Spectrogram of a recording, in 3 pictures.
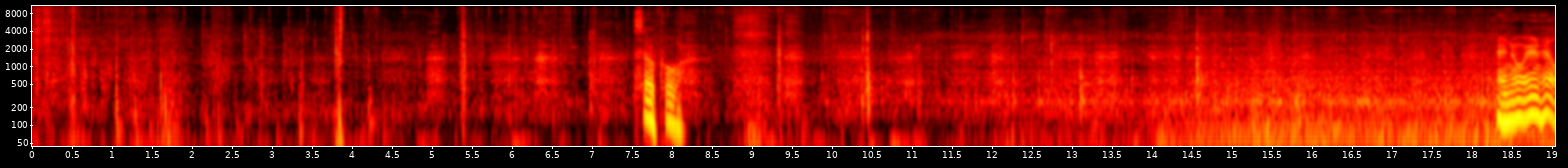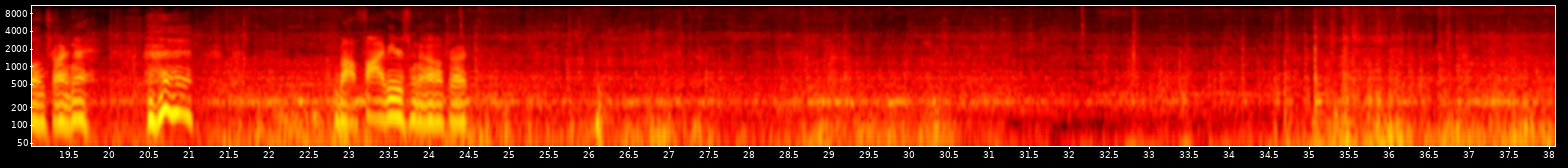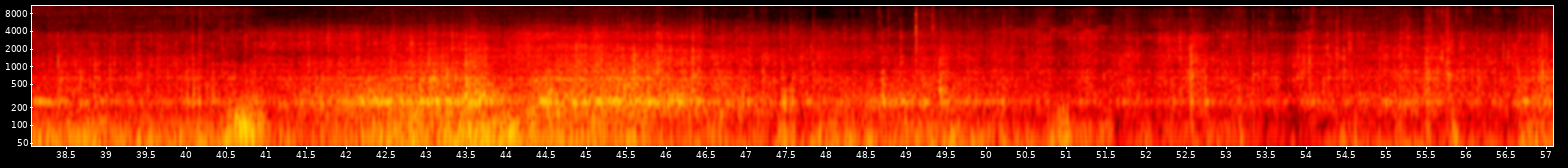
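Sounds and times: bike rattling: 0:00.0 - 0:57.0
tyres rolling on dirt: 0:00.0 - 0:57.0.

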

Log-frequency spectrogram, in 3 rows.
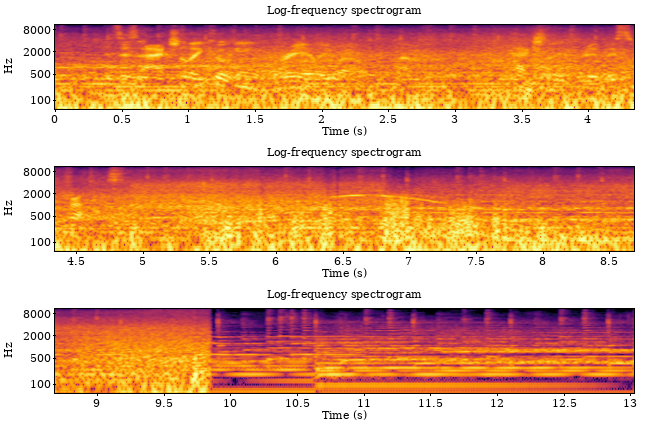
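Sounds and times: surf: 0:00.0 - 0:09.8
faint music: 0:00.0 - 0:09.9
wind buffeting microphone: 0:00.0 - 0:09.9.

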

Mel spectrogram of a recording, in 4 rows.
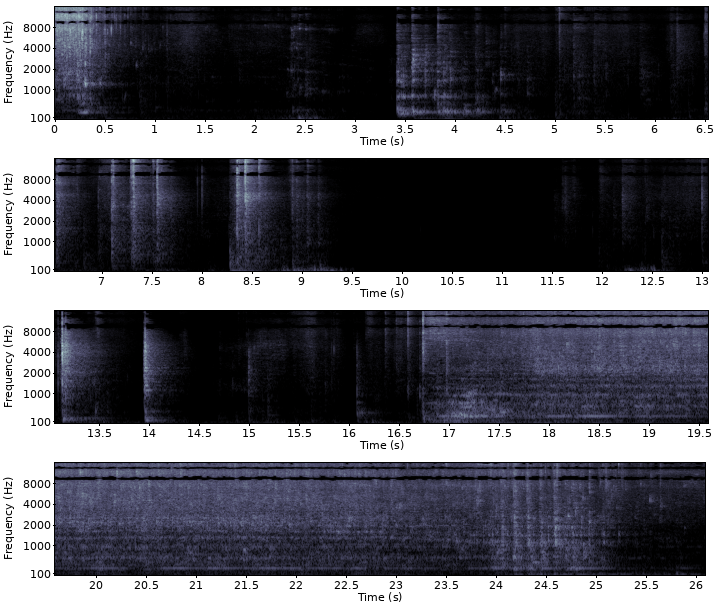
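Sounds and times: toilet flushing: 0:00.0 - 0:05.0, 0:16.7 - 0:26.0.

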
